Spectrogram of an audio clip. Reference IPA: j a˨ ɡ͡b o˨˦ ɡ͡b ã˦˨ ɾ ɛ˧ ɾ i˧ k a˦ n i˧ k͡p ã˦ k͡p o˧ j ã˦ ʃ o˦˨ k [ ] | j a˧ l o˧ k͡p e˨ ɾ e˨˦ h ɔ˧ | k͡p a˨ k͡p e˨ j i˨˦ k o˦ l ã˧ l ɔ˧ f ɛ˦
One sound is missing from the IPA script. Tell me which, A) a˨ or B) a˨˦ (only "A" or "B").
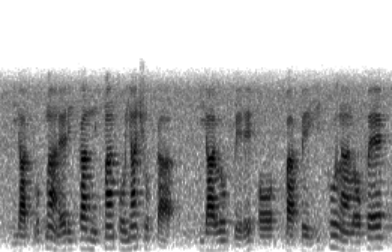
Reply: A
